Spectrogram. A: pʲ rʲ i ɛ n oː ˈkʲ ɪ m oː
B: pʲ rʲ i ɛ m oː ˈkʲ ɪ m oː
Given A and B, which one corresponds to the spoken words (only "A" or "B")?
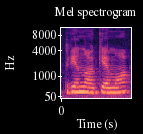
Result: A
